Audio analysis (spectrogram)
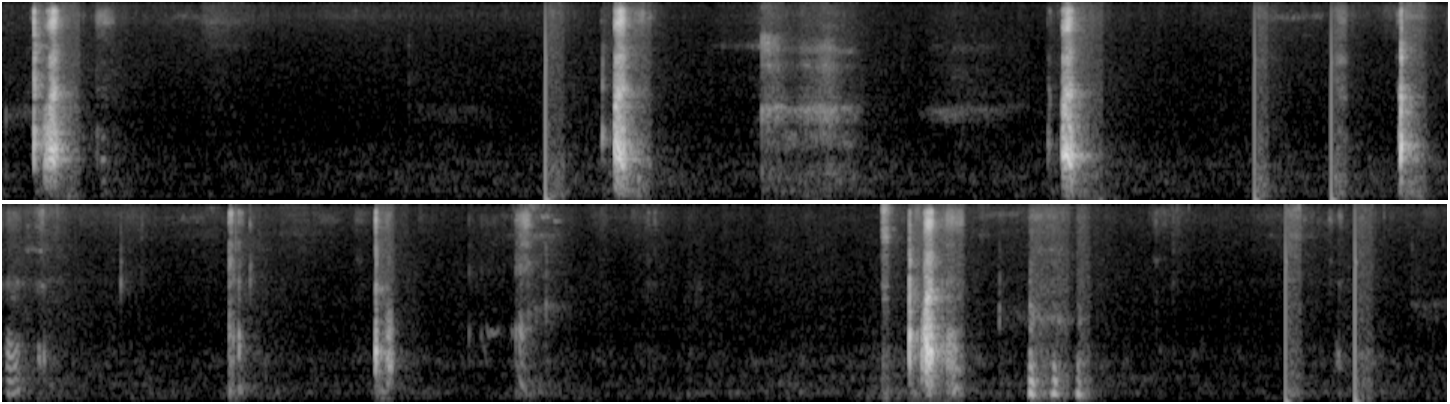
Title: Baby hiccups!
